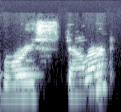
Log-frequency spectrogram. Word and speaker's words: Rory Stallard: Let's move on to the next presenter, Rory Stallard. – Rory. Yes, Madam Chairwoman, thank you. Yep, yeah, you've got the pronunciation right.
